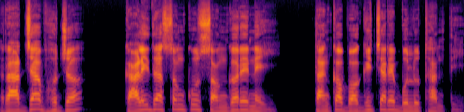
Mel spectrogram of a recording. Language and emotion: Odia, neutral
